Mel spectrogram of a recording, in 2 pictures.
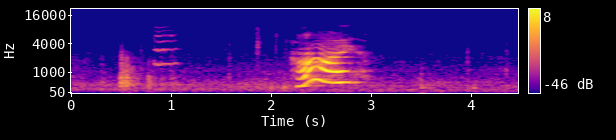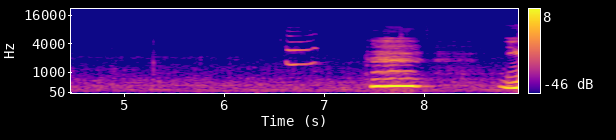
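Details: A litter of hairless Sphynx and Bambino kittens playing indoors on a Friday morning, 9-11-09: a few short high mews and two louder, wavering meows about five seconds apart, with quiet room sound between.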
